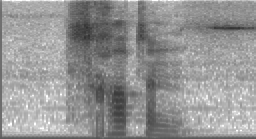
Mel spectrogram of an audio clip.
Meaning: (verb) 1. to estimate 2. to appraise; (noun) plural of schat
- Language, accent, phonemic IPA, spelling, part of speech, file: Dutch, Netherlands, /ˈsxɑ.tə(n)/, schatten, verb / noun, Nl-schatten.ogg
